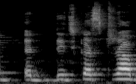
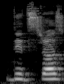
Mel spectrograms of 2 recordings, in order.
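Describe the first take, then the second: First: The k sound in the middle is pronounced. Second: The k sound in the middle is silent. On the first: "कोई कोई डिजकस्ट्रा बोल सकता है" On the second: "मैं तो के साइलेंट रखूंगी इसको"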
